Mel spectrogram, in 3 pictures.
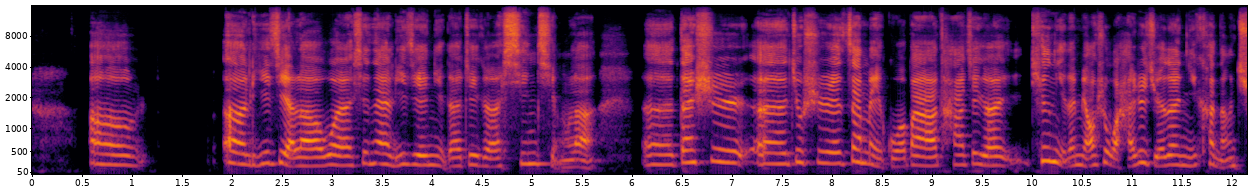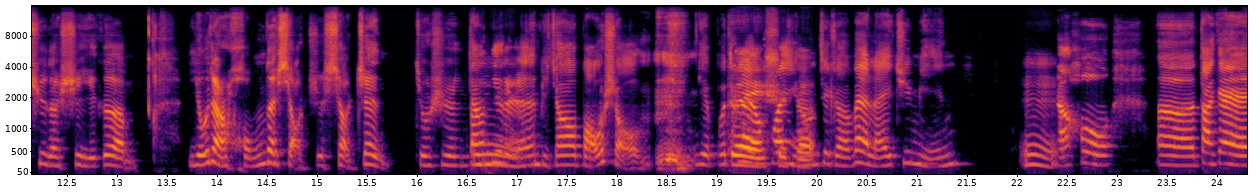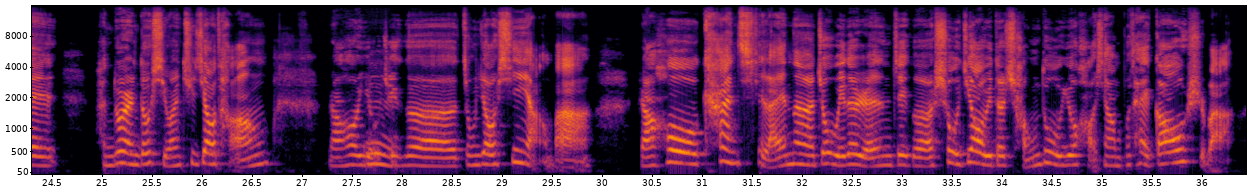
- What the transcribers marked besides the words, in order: lip smack; throat clearing
- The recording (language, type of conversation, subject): Chinese, advice, 如何适应生活中的重大变动？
